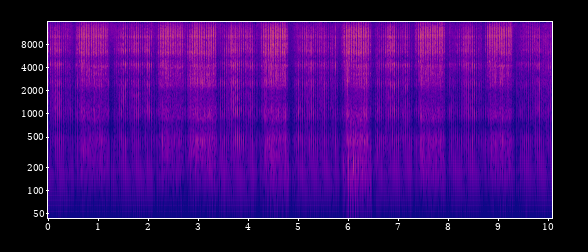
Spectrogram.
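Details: Purring cat, a continuous vibrating rumble broken into regular inhale and exhale pulses about every half second, evenly loud throughout, in a quiet setting.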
